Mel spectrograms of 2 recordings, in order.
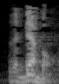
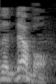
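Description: First: It is said in an imitated character voice. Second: It is said in the speaker's normal voice.

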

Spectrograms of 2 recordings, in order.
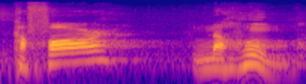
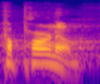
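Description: First: The name is said in its Hebrew form. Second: The name is said in an anglicized form. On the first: The speaker calls it right. "It's Kfar Nahum" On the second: The speaker calls it wrong. "We butcher a lot of the Hebrew words"

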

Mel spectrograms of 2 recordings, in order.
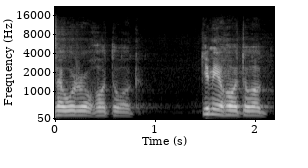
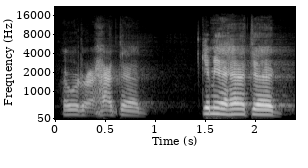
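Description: First: It is said in a New York accent. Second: It is said in a Chicago accent.

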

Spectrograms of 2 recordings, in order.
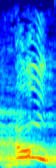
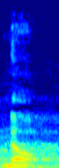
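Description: First: It is said forcefully, with strong emphasis. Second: It is said mildly, with little force.

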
